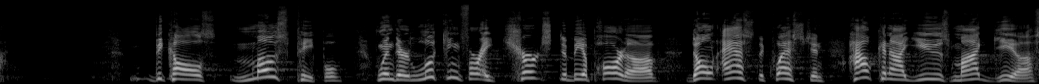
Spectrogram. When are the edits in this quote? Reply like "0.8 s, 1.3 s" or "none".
none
